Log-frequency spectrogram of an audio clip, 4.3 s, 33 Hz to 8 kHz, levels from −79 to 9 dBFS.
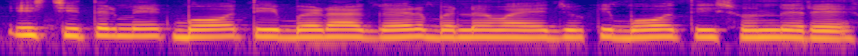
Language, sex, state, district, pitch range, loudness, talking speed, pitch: Hindi, female, Rajasthan, Barmer, 210-225 Hz, -13 LUFS, 225 wpm, 220 Hz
